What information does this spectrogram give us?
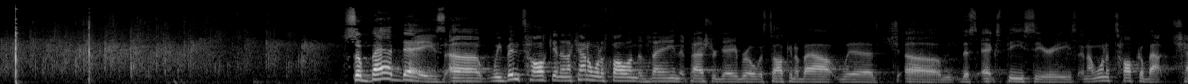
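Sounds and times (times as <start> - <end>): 
audience applauding: 0.0 - 3.3
speech: 3.5 - 11.8.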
